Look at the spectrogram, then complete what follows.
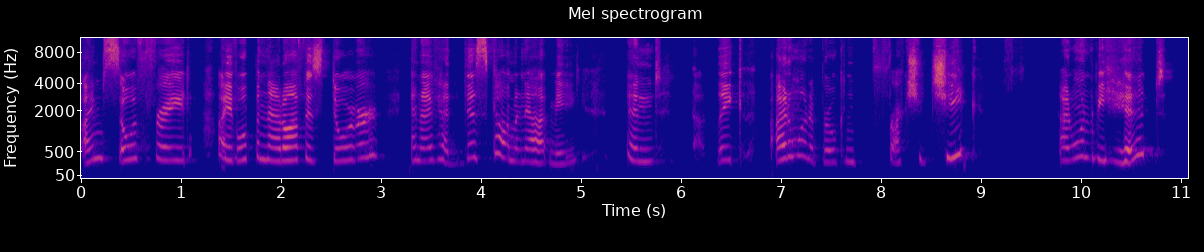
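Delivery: tearful, crying while speaking. A speaker apologizes for crying mid-statement, crying while speaking. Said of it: "I'm sorry for crying".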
